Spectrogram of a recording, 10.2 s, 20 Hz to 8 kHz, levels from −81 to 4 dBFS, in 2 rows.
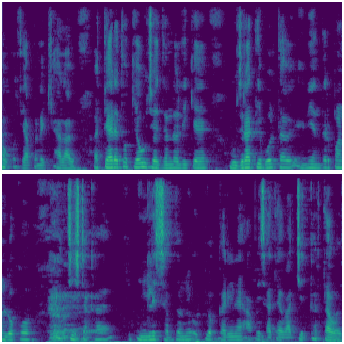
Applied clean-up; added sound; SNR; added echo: classical method log-MMSE.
